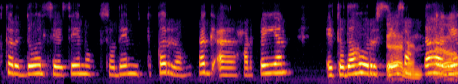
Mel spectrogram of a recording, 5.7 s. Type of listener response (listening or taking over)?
taking over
